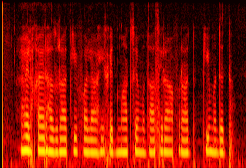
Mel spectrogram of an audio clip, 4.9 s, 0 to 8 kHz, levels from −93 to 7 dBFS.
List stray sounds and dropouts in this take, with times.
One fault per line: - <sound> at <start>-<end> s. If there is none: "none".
none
